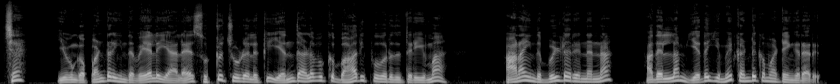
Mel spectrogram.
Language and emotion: Tamil, disgusted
